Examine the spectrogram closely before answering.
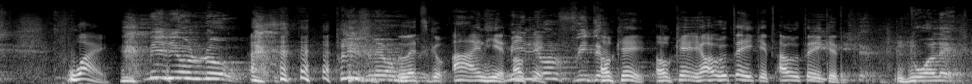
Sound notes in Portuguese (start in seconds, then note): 2.5 risadas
